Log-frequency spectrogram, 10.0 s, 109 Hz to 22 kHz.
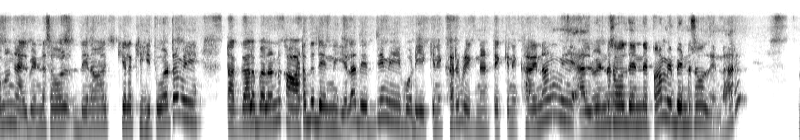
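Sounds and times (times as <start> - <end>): lecturer talking: 0.0 - 9.4.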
